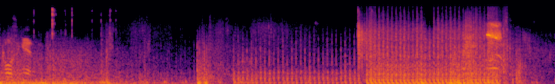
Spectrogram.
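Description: Bursts of rapid automatic gunfire in Call of Duty Warzone, loud and sustained, with dense firing in the latter half, under players talking.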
